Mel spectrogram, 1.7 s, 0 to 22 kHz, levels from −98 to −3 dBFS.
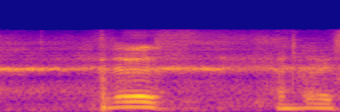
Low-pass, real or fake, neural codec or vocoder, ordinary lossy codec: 7.2 kHz; fake; codec, 16 kHz, 0.8 kbps, ZipCodec; AAC, 48 kbps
